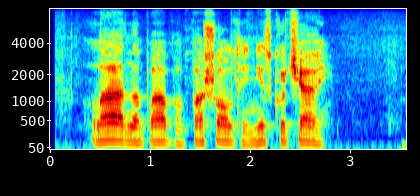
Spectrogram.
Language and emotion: Russian, neutral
